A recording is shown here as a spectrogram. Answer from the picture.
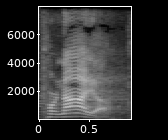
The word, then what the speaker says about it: porneia: It's a Greek word, and it's pronounced porneia.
